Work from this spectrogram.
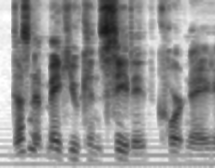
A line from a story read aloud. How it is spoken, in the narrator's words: she asked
